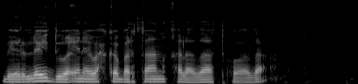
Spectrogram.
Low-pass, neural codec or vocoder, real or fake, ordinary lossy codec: none; vocoder, 44.1 kHz, 128 mel bands every 256 samples, BigVGAN v2; fake; none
